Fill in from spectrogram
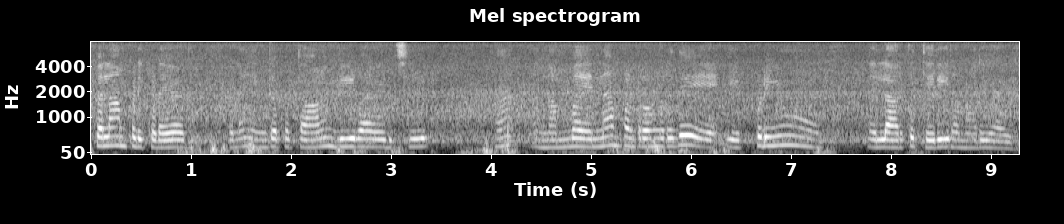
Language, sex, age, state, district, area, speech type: Tamil, female, 45-60, Tamil Nadu, Mayiladuthurai, rural, spontaneous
